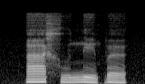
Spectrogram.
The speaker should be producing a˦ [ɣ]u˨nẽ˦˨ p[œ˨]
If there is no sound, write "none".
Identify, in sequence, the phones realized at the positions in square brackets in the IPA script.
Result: x, œ˦˨

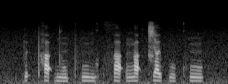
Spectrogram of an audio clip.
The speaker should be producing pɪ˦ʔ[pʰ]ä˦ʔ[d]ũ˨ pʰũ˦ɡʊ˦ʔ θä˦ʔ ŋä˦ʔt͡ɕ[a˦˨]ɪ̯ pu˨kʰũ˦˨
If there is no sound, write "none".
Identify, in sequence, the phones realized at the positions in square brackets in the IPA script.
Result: pʰ, d, a˦˨

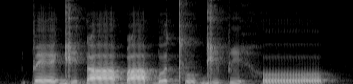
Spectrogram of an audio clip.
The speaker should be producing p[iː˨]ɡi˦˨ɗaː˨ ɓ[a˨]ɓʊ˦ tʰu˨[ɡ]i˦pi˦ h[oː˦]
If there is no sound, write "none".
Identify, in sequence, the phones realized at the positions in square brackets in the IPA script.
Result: eː˨, a˨, ɡ, oː˨

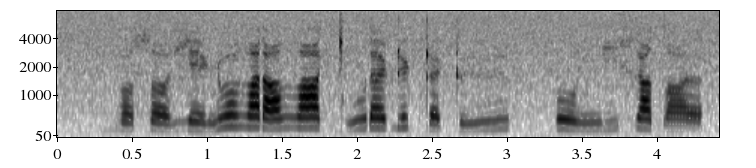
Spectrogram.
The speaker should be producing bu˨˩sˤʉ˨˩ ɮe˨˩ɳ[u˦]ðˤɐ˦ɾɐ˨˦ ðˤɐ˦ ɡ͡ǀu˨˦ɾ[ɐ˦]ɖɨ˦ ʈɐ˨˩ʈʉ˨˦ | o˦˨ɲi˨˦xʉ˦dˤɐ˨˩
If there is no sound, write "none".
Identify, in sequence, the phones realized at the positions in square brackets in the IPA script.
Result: u˦, ɐ˦

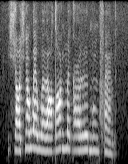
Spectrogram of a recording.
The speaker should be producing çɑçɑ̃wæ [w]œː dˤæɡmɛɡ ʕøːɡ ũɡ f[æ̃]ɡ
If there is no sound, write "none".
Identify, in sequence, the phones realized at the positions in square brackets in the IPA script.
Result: w, æ̃

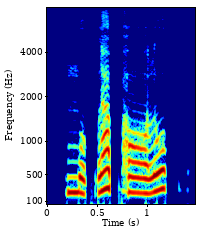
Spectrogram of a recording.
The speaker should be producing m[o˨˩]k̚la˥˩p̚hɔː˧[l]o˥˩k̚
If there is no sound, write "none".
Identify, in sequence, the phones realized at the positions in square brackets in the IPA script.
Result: o˨˩, l

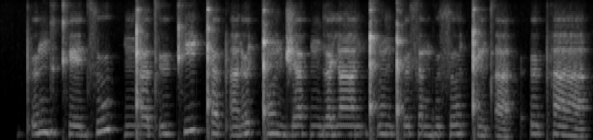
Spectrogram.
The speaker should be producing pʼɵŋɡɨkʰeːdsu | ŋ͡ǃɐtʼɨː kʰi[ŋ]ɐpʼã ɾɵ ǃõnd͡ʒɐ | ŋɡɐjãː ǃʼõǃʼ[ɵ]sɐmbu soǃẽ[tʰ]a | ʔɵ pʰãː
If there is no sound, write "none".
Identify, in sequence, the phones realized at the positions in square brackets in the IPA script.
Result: ǃ, ɵ, tʼ

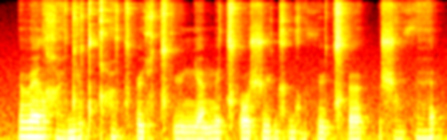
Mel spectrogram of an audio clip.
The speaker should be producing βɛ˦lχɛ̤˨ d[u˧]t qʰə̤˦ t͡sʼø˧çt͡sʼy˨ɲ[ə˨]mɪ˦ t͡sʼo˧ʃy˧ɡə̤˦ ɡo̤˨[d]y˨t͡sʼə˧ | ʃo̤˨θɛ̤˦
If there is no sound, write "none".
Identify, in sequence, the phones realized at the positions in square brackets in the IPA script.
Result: y˧, ɛ˨, θ

